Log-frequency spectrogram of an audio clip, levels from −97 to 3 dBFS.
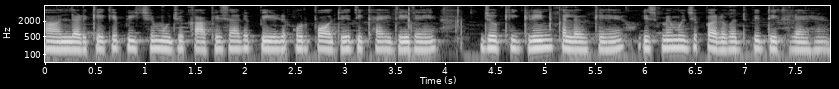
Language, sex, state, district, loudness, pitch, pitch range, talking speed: Hindi, female, Maharashtra, Chandrapur, -17 LUFS, 170 Hz, 160-175 Hz, 200 wpm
